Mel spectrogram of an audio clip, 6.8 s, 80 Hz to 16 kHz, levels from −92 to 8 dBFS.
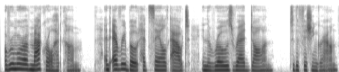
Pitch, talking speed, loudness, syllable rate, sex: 205 Hz, 185 wpm, -19 LUFS, 4.9 syllables/s, female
